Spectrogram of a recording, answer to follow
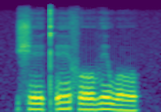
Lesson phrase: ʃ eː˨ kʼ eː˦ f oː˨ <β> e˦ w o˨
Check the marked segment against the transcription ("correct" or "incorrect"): correct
